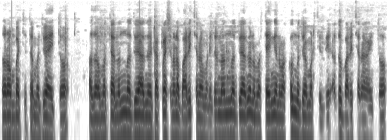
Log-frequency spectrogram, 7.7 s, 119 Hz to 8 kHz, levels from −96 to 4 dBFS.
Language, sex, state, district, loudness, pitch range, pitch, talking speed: Kannada, male, Karnataka, Shimoga, -20 LUFS, 120-130 Hz, 125 Hz, 210 wpm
